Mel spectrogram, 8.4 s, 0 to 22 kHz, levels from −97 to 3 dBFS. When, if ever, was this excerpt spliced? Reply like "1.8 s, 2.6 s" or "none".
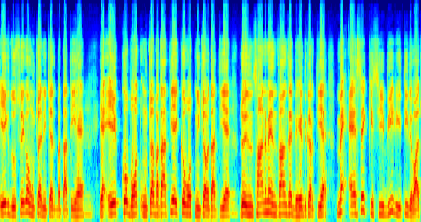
none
